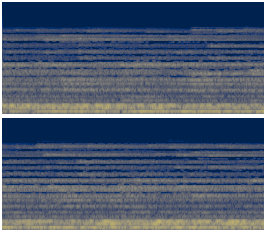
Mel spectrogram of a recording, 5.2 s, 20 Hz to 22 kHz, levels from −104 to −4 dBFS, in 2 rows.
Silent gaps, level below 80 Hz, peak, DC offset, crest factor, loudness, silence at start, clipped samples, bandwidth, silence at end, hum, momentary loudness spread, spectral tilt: none; -62 dBFS; -22 dBFS; under 0.1%; 14 dB; -37 LUFS; 0 s; under 0.1%; 8.6 kHz; 0 s; none; 3 LU; -6.5 dB/octave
